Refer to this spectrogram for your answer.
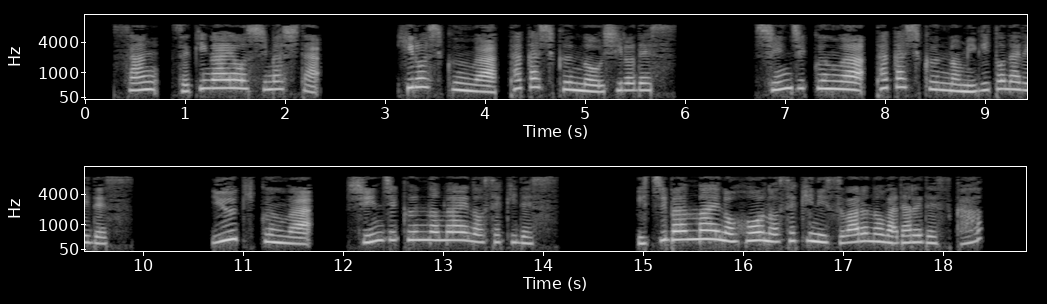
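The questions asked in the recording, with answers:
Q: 一番前の方の席に座るのは誰ですか?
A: ゆうきくん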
